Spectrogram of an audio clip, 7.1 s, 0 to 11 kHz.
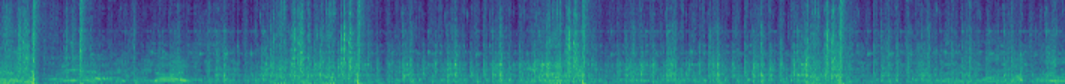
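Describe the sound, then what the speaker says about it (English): A 1922 Hercules Model G hit and miss engine runs close by, its irregular firing chuffs and clattering mechanism repeating unevenly while people talk over it. "it's a 1922 Hercules Model G hit and miss engine"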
